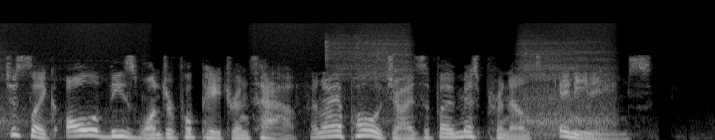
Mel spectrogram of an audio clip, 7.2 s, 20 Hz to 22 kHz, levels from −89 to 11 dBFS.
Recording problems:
high frequencies cut off; severe; nothing above 4 kHz
wrong speed and pitch; too slow and too low; 0.7 times normal speed
hiss; noticeable; until 1.5 s, from 2.5 to 4 s and at 5 s; 20 dB below the speech

